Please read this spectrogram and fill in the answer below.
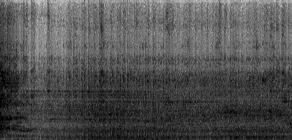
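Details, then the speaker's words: Ryobi two-stroke weed eater after carburetor and fuel line replacement, low-side carb tuned at idle, buzzes steadily and picks up cleanly with throttle, no stumbling or bogging; running normally. "it's pretty normal when you first start working on them that sounds pretty good all right"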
